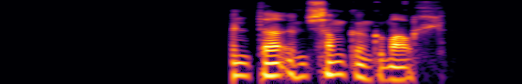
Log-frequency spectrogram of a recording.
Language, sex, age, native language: Icelandic, male, 30-39, Icelandic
